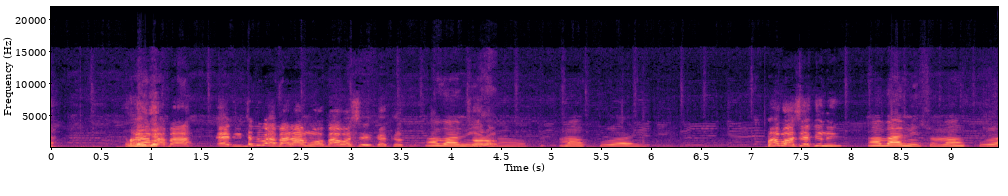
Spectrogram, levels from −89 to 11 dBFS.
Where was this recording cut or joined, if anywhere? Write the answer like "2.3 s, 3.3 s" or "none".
2.0 s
